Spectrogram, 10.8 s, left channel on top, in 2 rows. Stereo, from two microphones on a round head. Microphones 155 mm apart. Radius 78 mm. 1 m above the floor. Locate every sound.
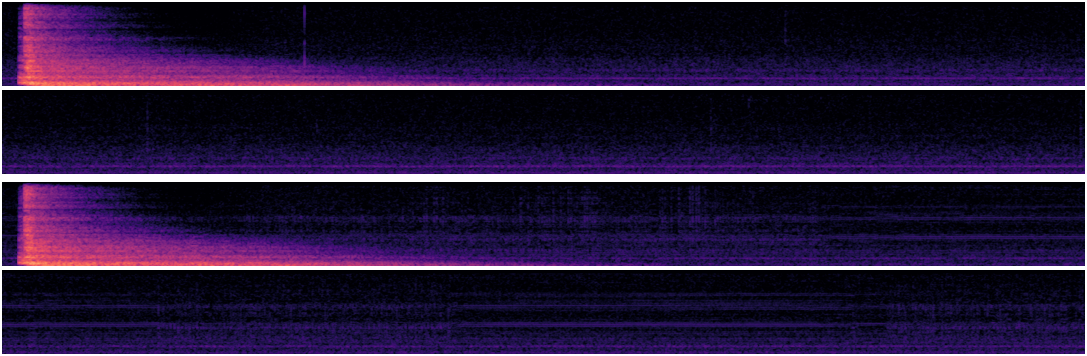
0.1 s a door slam: 5° right (ahead or behind), 1.2 m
